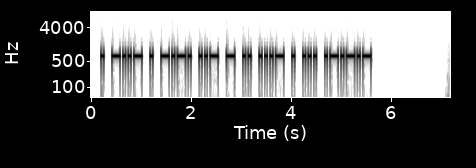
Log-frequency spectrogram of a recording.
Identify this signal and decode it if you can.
Morse code, heard as a keyed tone, about 22 wpm, 700 Hz. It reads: EXECUTIVES.
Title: Pangram Challenge v2 - 22wpm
